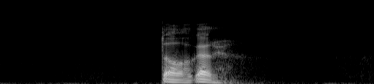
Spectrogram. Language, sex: Swedish, male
